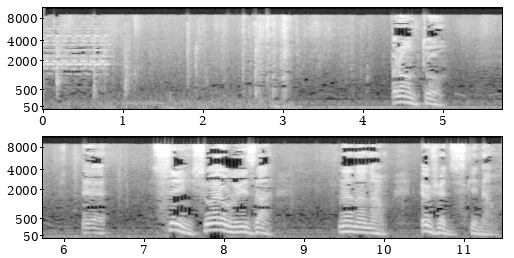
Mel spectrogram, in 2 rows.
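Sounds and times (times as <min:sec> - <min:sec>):
telephone ringing with a trilling electronic tone: 0:00.0 - 0:01.0
low hum: 0:00.0 - 0:11.4
speech: 0:04.4 - 0:05.1, 0:06.2 - 0:08.7, 0:09.4 - 0:11.4.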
